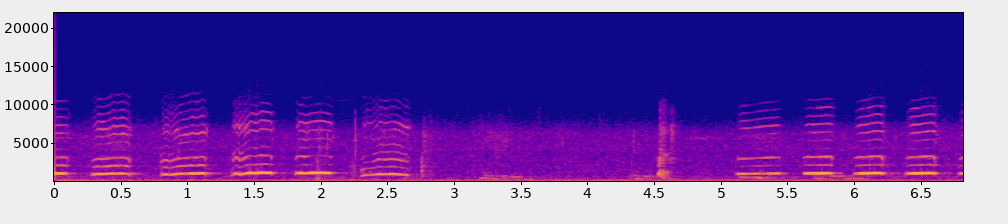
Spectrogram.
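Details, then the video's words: Loud distress screams of a monkey calling for help: a string of high, tonal wails, some bending upward then down, broken by a quieter stretch of faint chirps and a sharp click before more steady screams. "big scream so loud calling help"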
